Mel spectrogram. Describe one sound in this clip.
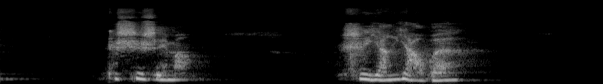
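A middle-aged woman speaks weakly.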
